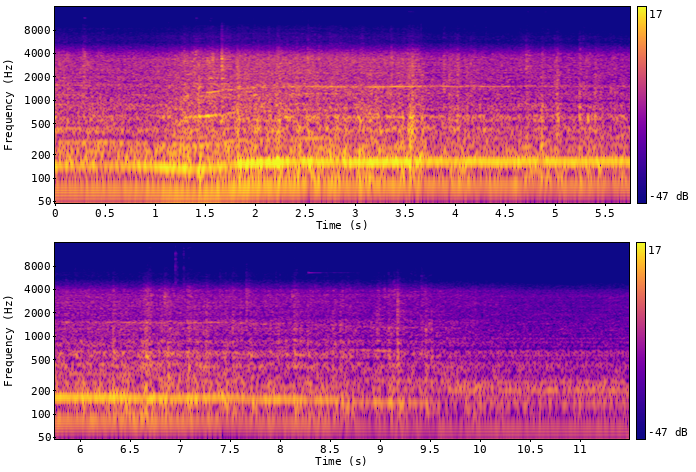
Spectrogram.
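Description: A tractor engine rumbles steadily and slowly fades as it drives away.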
